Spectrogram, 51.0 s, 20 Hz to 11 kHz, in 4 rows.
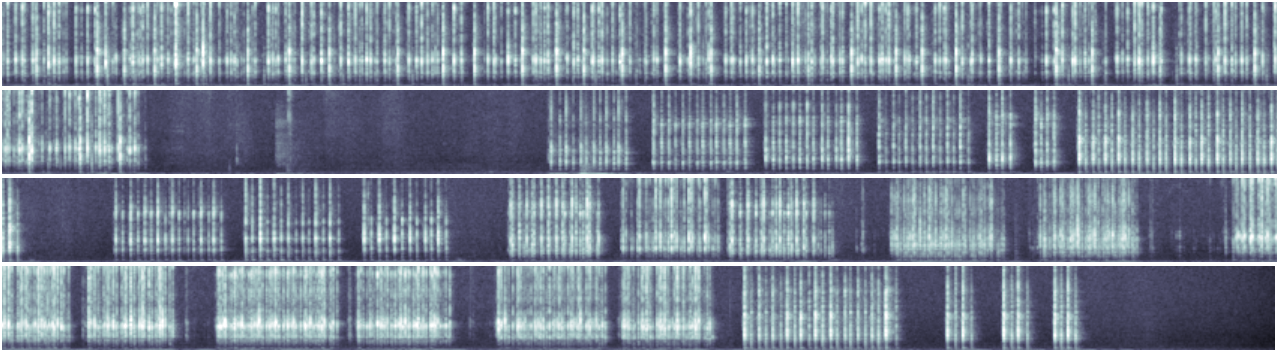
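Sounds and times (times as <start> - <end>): mechanical keyboard typing: 0.0 - 14.2, 18.2 - 25.8, 26.6 - 30.0, 30.6 - 49.1
heavy deep thud: 18.5 - 18.9.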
